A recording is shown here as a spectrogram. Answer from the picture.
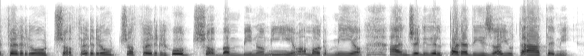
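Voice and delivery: very high-pitched, despairing calls; desperate cry. A narrator's reading. Grandmother calling her dying grandson and begging for help, desperate cry. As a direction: call the name over and over, pleading desperately at the top of the range. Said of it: "con quanta voce avea in gola disperatamente".

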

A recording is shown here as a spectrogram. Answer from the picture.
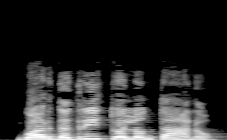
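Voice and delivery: high, loud officer's call; shouted order. A narrator's reading. Officer to the boy up the tree, shouting. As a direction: shout it up to someone far off. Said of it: "gridò l'ufficiale".

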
